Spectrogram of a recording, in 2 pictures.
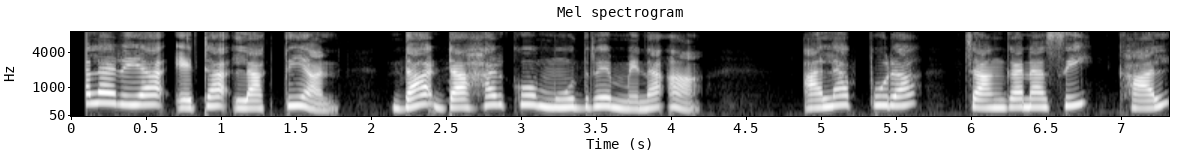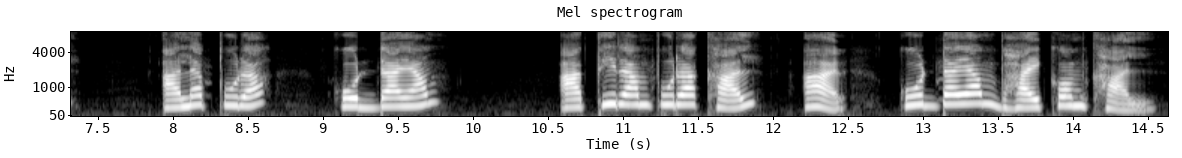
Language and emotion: Santali, neutral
